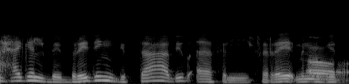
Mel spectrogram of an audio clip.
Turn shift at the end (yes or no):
yes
